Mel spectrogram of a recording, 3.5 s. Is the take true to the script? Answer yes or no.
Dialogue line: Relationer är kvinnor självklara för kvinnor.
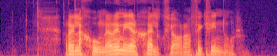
no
